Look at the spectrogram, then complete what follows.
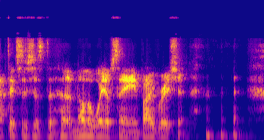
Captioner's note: laughs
